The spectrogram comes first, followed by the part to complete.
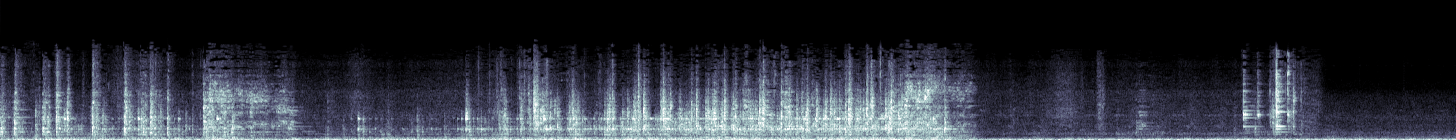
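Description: A Dutch barge's engine running steadily, with a dense, rapid metallic clatter of ticks and rattles on top that stops suddenly about seven seconds in; a few more clicks come near the end.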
